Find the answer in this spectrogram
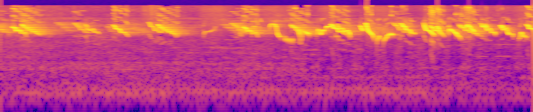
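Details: White-eye known as kecial kuning singing in 'ciak ciak' style in nature: slow downslurred chirps that speed up into a quick, dense twitter of looping high notes, about two per second and faster, over steady low background noise.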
